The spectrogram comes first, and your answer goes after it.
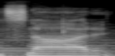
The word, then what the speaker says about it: Snaadt: My name is Snaadt. It rhymes with odd, and I'm out.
